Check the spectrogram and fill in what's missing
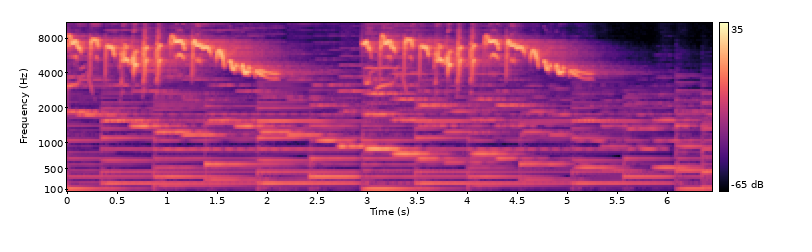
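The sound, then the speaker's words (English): A robin redbreast on a bird table in a garden chirps in two quick bursts of bright, rapid twittering, set over a steady, gentle musical backdrop of sustained tones. “He opened the window and looked outside, spotting a little robin redbreast on the bird table in the garden.”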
